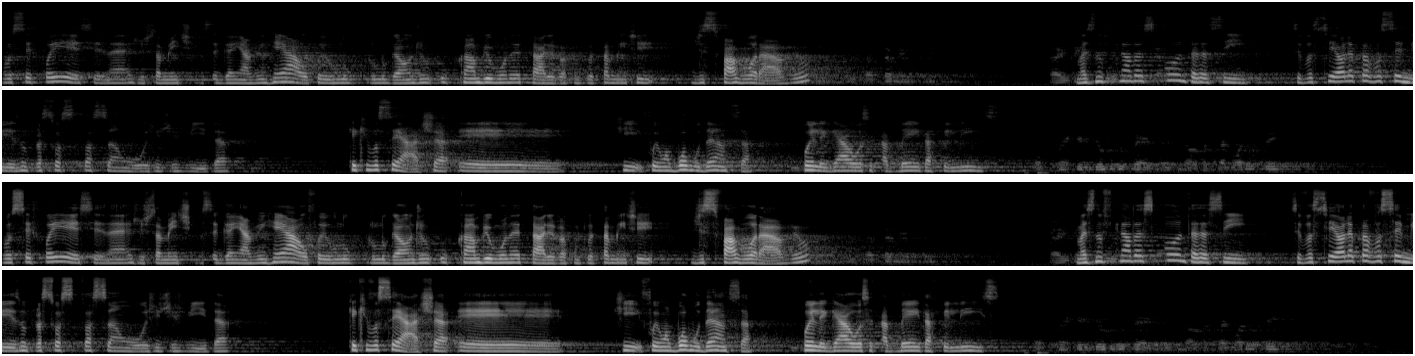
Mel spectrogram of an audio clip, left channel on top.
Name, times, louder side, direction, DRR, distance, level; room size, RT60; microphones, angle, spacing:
voice 1, 0.0-6.5 6.9-8.1 10.7-12.5 12.9-16.4 17.6-19.7 20.2-21.6 22.1-24.1, right 4 dB, 45° right, 14 dB, 0.5 m, -32 dB
voice 2, 8.5-9.4 10.5-11.7 22.0-22.5 24.4-26.9, equal, 20° left, -2 dB, 1.8 m, -52 dB
26.0 x 23.5 x 9.7 m, 3.0 s
head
